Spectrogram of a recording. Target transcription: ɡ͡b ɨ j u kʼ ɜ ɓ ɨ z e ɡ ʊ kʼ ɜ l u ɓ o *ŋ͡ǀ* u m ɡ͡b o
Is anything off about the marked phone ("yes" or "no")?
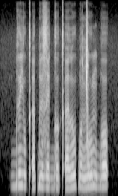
no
